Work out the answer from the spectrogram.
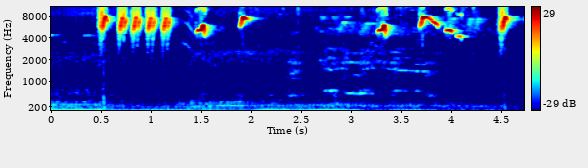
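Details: Kolibri ninja sunbird in full noisy song, used as a lure and to excite birds that are slow to sing: a rapid run of five high chips, then scattered sharp downslurred whistles over a steady low hum.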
